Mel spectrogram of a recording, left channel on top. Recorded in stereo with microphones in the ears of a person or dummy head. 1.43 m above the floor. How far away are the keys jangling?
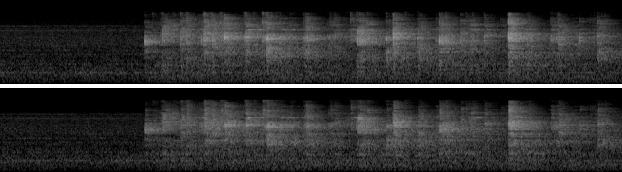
About 0.7 m.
